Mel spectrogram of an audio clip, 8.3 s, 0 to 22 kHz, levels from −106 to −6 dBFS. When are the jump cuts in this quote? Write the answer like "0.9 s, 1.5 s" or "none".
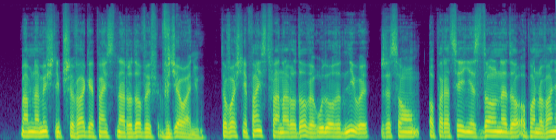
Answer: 3.2 s, 5.6 s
